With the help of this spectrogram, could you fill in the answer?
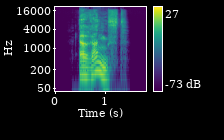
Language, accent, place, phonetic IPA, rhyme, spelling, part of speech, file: German, Germany, Berlin, [ɛɐ̯ˈʁaŋst], -aŋst, errangst, verb, De-errangst.ogg
- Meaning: second-person singular preterite of erringen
